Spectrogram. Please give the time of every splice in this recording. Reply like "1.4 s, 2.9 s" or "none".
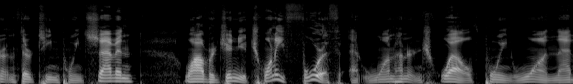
none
